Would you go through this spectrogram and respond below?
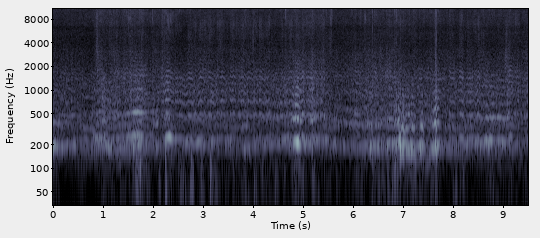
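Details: Honey bees humming in the hive: an even, soft droning buzz with harmonic bands, small swells as single bees fly near, and a few faint clicks.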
